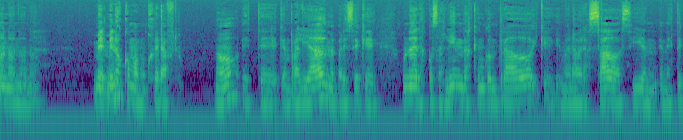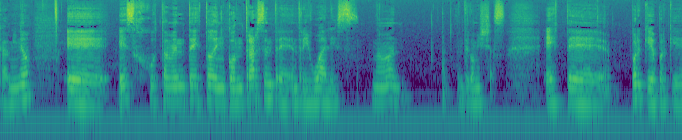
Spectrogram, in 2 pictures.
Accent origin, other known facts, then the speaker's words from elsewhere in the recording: Uruguay; now in Chile; hasta que no retorné a Uruguay y empecé a transitar como uruguaya en mi tierra, como uruguaya retornada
